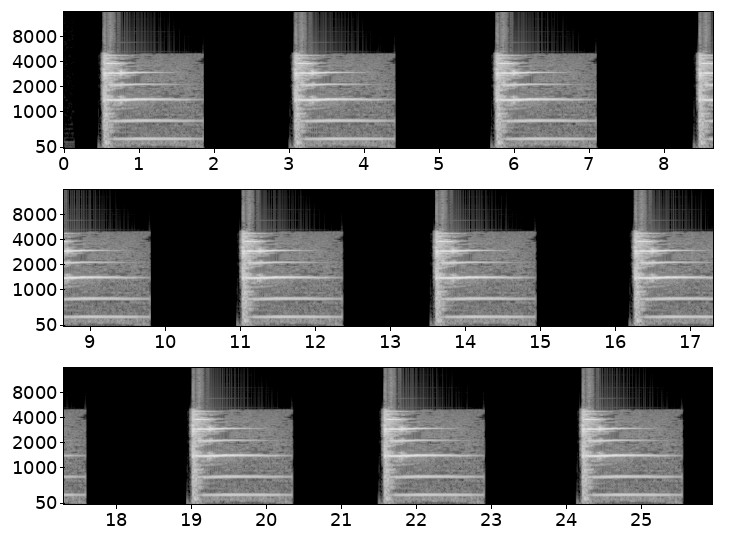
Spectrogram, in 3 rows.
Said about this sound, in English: Howard Finkel, the late, great Howard Finkel, passed away at the age of 69. And let's give Howard a very well-deserved 10-bell salute.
